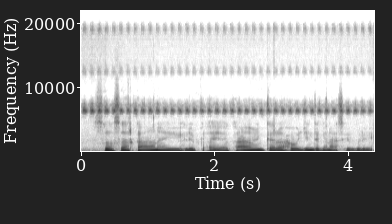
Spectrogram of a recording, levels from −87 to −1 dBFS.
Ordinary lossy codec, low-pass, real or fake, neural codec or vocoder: none; 19.8 kHz; fake; vocoder, 48 kHz, 128 mel bands, Vocos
